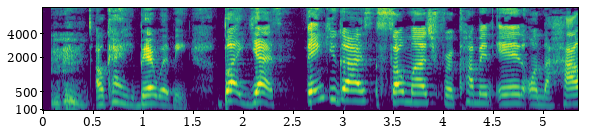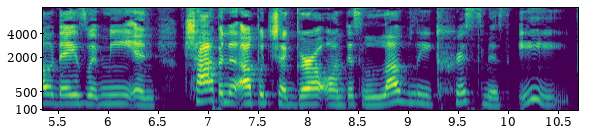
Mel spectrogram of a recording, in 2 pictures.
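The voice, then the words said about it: Sick-sounding, low-energy voice. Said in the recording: “I have been fighting a cold these past couple days ... So I'm giving y'all all the energy that I have. You probably can hear it in my voice”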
